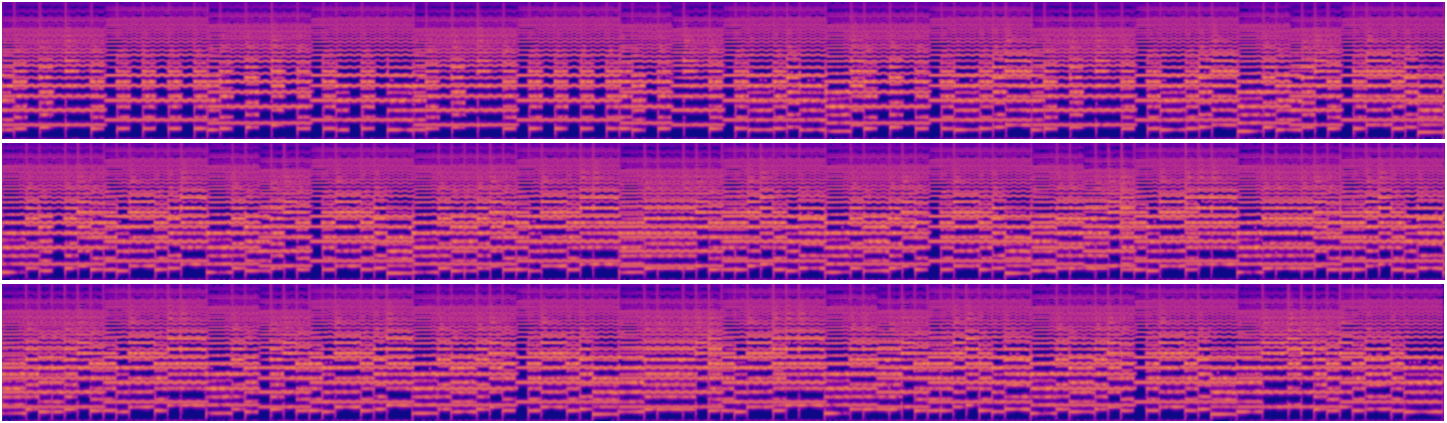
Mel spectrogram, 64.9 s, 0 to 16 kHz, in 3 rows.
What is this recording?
Pixel Cyber Forest Melody Loop version 01
Adventure in pixel cyber forest or anything related.
Thank you for the effort.
2d, adventure, chiptune, loop, loopable, melody, music, Netherlands, pixel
